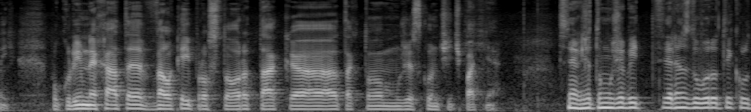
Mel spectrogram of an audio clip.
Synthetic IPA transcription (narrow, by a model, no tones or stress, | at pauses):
niːxpokut̪jɪmnɛxaːt̪ɛvɛlkɛjpɾo̞st̪o̞ɾt̪akt̪ak̚t̪o̞muːʒɛskont͡ʃɪt̪ʃpat̪ɲɛ̰ | sɲɛɾakʒɛt̪omuːʒɛbiːt̪jɛdɛnzduːvodut̪ikul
